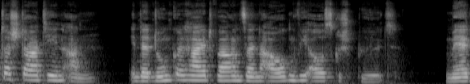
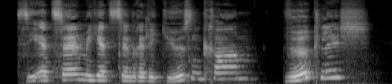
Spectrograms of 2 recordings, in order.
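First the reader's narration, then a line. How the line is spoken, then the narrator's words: Laughing. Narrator (German): Cyrus lachte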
